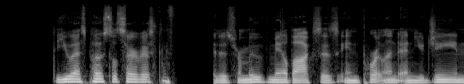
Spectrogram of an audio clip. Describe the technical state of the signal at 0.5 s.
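At 0.5 s the signal is intact, with no audible fault in the speech at that moment.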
